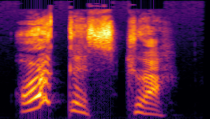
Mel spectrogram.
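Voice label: "orchestra", English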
